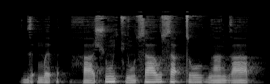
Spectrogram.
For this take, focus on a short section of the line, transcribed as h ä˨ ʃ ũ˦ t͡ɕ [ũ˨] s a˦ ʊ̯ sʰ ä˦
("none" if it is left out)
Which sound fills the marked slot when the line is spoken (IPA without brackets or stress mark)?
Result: ũ˨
